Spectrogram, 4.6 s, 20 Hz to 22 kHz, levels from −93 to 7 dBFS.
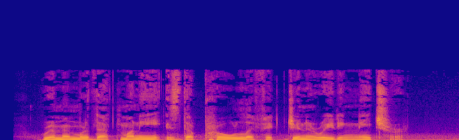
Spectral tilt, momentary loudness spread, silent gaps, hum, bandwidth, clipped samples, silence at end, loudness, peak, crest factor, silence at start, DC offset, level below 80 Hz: -6 dB/octave; 6 LU; none; none; 11.5 kHz; under 0.1%; 0 s; -19 LUFS; -6 dBFS; 12 dB; 0.4 s; under 0.1%; -36 dBFS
